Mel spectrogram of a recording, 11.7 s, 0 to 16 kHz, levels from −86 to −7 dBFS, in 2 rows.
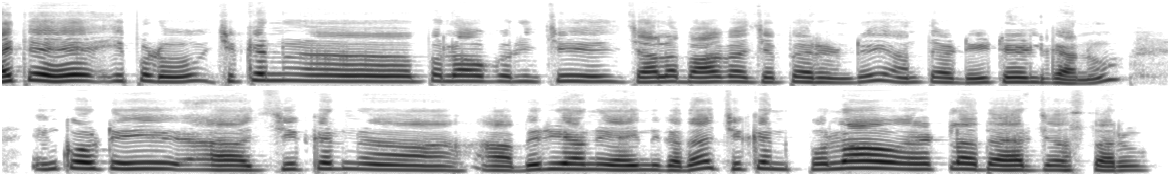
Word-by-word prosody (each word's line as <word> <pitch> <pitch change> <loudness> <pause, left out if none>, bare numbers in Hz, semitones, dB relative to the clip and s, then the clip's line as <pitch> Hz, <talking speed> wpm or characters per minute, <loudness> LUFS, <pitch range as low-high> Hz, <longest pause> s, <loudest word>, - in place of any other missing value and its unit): అయితే 260 +4 +4 0.4
ఇప్పుడు 240 -3 -1 0.3
చికెన్ 270 +3 -2 0.7
పులావ్ 240 -1 0
గురించి 230 +1 -7 0.3
చాలా 210 +2 +1
బాగా 215 +1 +1
చెప్పారండి. 200 +1 -3
అంతా 200 +1 -6
డీటెయిల్డ్‌ 195 0 -1
గాను. 150 -1 -2 0.5
ఇంకోటి 260 0 +2 0.5
ఆహ్, 200 -1 +3
చికెన్ 250 +2 -3 0.2
ఆహ్, 200 -3 0 0.2
ఆ - - +2
బిర్యానీ 230 -1 +2
అయింది 210 0 +1
గదా! 225 +8 +2
చికెన్ 245 0 -3
పులావ్ 280 +4 +6 0.2
ఎట్లా 235 +1 +1
తయారు 205 -2 +3
జేస్తారు? 190 -1 -2
225 Hz, 125 wpm, -24 LUFS, 200-245 Hz, 0.7 s, పులావ్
